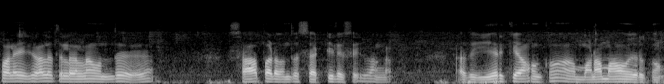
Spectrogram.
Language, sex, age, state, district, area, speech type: Tamil, male, 30-45, Tamil Nadu, Dharmapuri, urban, spontaneous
